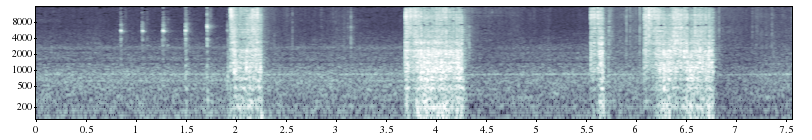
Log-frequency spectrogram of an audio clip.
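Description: Stick welding arc from a Daisung ARC200-MOS inverter welder set to 170 A. A few light taps as the electrode is struck are followed by three short bursts of arc crackle, each under a second long.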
